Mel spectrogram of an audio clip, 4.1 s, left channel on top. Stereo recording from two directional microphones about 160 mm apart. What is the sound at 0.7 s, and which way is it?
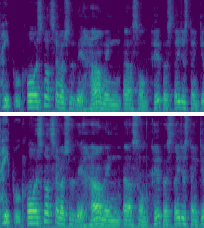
Speech, 30° left (ahead or behind).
